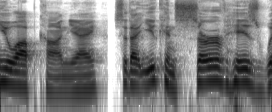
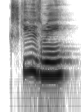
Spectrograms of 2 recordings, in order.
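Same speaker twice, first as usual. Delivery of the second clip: mock polite question; 7 semitones higher than usual. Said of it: "a simple question is asked".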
